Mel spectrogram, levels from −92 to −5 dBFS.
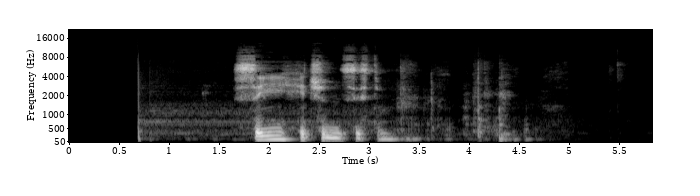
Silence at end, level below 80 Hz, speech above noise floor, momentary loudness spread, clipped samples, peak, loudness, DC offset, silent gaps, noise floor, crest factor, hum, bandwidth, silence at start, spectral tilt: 1.45 s; -70 dBFS; 56 dB; 26 LU; under 0.1%; -6 dBFS; -23 LUFS; under 0.1%; none; -80 dBFS; 22 dB; none; 11 kHz; 1.65 s; -3.5 dB/octave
